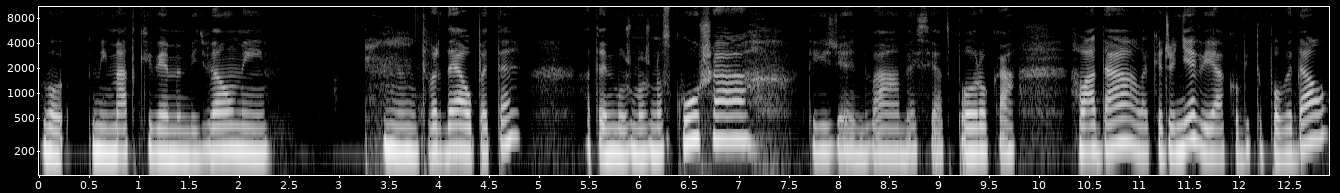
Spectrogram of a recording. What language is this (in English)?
Slovak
